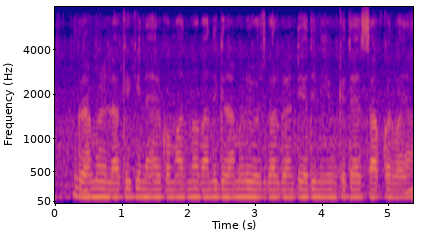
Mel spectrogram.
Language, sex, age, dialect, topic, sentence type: Hindi, male, 31-35, Awadhi Bundeli, banking, statement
